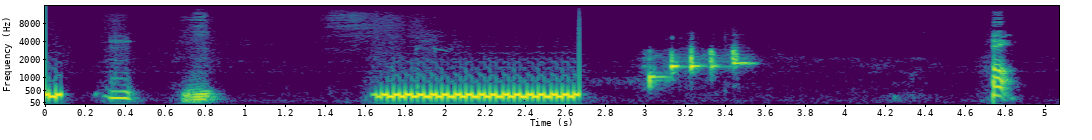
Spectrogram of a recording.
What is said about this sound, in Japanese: 沖縄に電話したいと思います。 電話する。 彼女たちがいるところに、はい。連絡したいと思います。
